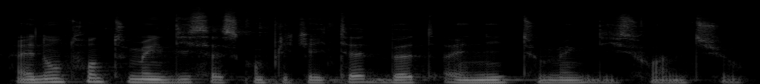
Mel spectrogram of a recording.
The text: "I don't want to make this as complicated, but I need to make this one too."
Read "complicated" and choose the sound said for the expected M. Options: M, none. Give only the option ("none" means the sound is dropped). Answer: none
